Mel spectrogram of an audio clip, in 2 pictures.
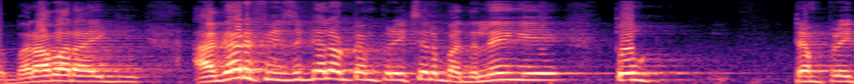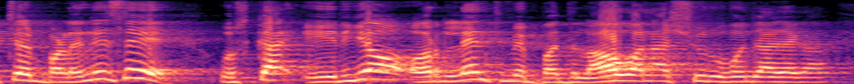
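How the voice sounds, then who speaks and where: A man's voice: high voice, a little mellow. A man teaching a physics lesson for exam preparation, encouraging his students and mixing in English terms as he works on a board. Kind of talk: exam-prep lecture while writing on a board.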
